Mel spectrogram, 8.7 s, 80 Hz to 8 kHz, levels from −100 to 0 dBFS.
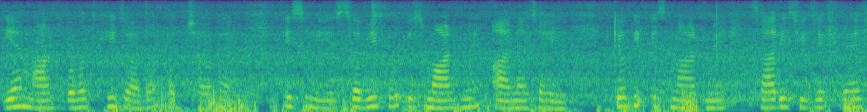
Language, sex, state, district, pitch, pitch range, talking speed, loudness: Hindi, female, Madhya Pradesh, Katni, 205 Hz, 195-220 Hz, 150 wpm, -17 LUFS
